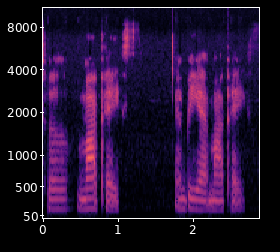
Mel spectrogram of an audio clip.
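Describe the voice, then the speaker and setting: In a dry, close sound with no echo, a woman speaks at a very slow pace. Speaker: spiritual vlogger. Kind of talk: personal vlog monologue. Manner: halting.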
